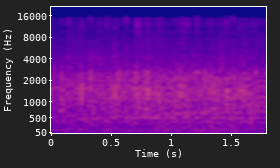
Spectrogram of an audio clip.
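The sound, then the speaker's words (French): A crowd applauds steadily, a dense crackle of many hands clapping at once, fairly loud and even throughout with no voices standing out. “Des applaudissements peuvent crépiter.”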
